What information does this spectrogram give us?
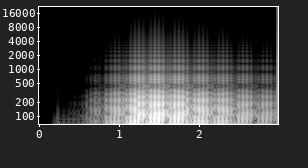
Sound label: pop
